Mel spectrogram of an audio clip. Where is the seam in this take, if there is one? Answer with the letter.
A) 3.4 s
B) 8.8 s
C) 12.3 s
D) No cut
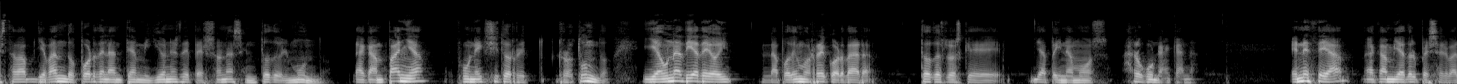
A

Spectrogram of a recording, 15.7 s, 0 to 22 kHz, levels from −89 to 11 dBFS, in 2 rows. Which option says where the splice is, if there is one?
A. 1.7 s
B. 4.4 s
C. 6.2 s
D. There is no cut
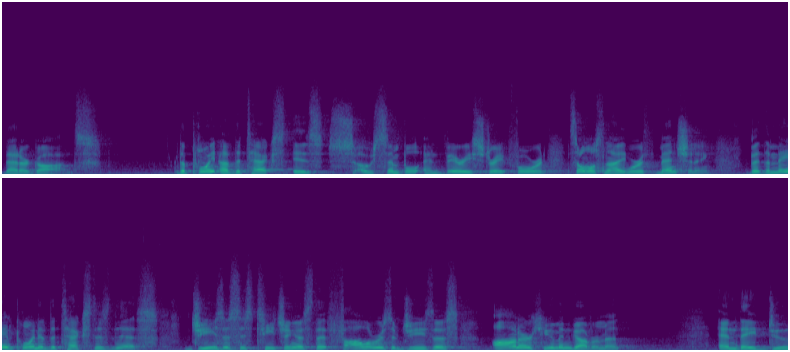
C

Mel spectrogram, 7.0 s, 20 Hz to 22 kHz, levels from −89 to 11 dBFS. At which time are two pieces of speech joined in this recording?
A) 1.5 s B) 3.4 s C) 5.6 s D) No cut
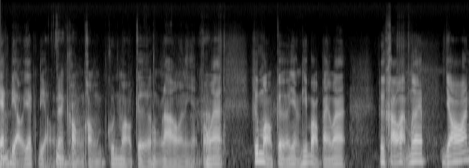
D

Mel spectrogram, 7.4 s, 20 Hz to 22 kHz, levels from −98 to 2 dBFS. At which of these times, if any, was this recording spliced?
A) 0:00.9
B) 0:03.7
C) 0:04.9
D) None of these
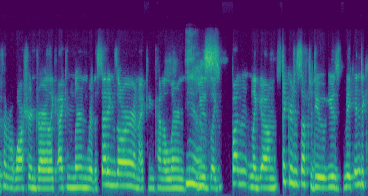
B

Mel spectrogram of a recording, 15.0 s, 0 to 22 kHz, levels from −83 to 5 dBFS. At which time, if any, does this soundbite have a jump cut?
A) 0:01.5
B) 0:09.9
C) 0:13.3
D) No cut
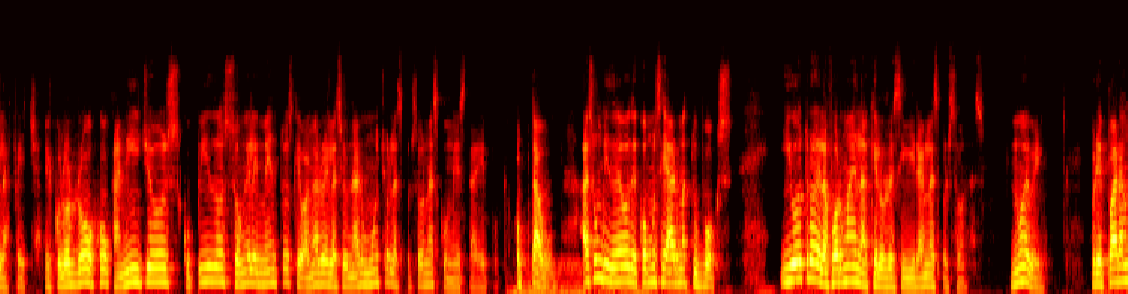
A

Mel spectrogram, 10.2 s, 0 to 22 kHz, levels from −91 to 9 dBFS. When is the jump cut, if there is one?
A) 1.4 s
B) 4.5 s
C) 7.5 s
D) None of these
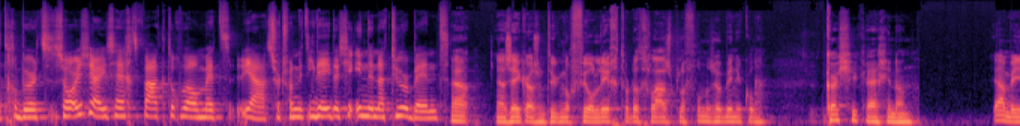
C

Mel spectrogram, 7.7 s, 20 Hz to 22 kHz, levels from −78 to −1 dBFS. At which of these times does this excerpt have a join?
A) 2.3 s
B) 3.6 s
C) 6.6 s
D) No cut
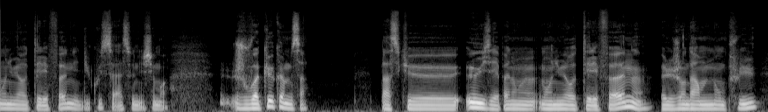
C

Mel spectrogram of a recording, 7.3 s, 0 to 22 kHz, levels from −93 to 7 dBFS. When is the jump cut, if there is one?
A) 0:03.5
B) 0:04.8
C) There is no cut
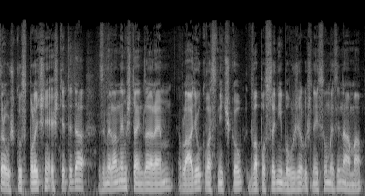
B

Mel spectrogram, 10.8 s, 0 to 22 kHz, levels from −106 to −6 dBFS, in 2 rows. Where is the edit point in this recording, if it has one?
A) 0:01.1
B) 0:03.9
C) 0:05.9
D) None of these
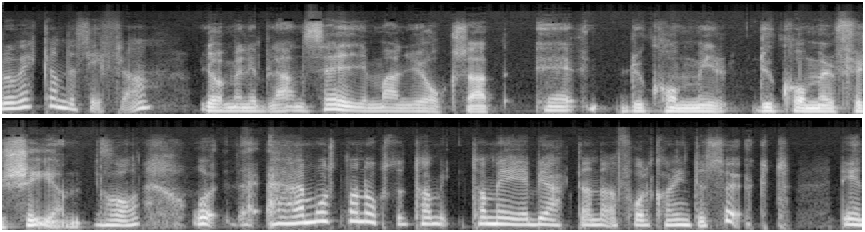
B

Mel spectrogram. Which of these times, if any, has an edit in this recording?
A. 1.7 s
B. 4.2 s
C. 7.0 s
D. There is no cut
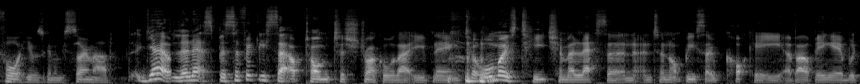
A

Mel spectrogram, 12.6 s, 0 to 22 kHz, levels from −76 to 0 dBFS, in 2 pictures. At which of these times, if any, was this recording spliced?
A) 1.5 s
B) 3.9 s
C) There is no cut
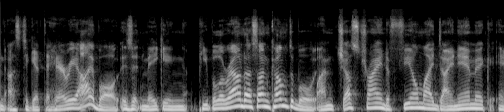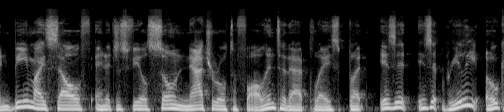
B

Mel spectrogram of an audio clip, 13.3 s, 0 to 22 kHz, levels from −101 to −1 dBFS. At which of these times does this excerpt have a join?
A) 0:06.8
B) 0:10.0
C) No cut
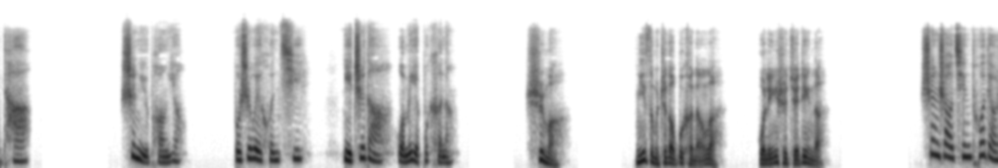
B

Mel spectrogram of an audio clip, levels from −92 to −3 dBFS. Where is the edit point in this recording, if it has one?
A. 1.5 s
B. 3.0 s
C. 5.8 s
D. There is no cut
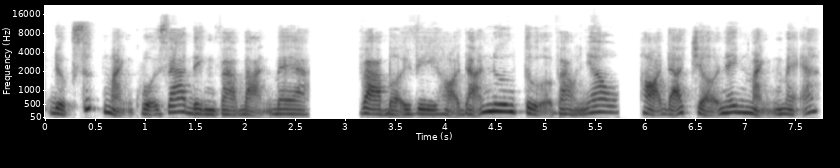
C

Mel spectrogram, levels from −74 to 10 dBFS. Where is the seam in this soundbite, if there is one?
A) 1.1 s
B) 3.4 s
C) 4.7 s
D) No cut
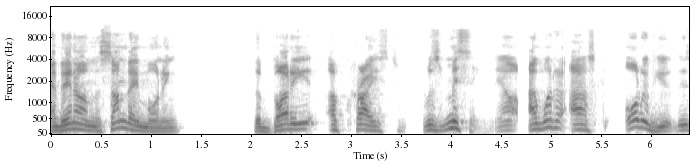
C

